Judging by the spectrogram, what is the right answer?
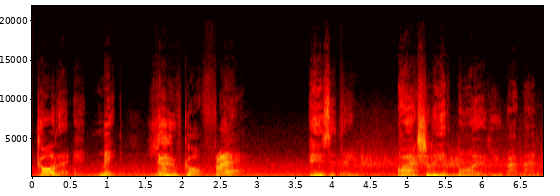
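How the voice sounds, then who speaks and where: An actor playing a mocking, swaggering crime boss with a British accent in a video game. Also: male voice, fairly high pitch, wildly swooping pitch, slow pace, gravelly, noisy background, heavily acted. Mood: smug, persuasive. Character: mocking, theatrical male crime boss taunting a vigilante. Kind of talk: video game character acting.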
